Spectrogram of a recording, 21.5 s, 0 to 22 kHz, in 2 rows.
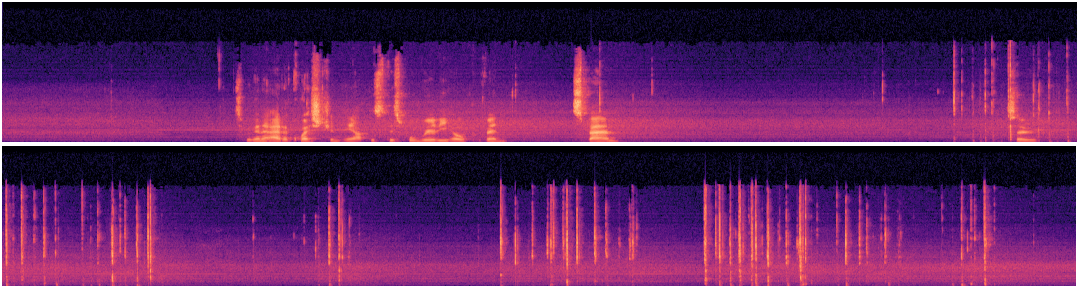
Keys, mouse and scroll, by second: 9.6-12.2 typing, 13.6-14.5 typing, 15.8-20.3 typing, 20.5 Return.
